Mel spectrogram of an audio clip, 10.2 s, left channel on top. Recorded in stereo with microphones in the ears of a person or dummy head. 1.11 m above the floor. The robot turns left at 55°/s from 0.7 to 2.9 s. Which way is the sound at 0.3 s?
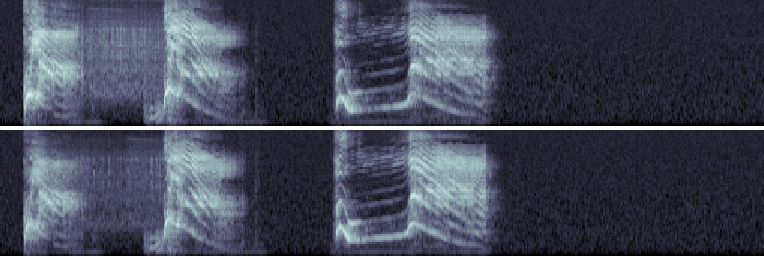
80° left.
